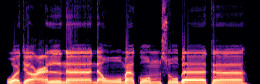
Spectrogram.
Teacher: ketika nau di sini waw sukun sehingga kita munyungkan bibir kita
